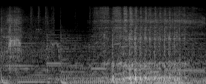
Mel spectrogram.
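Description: Small cordless electric screwdriver running for just under a second, starting about a second in, driving down the spring-loaded mounting screws of a CPU cooler to compress the springs. Background music plays throughout.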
